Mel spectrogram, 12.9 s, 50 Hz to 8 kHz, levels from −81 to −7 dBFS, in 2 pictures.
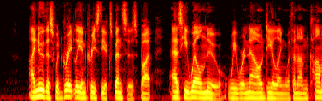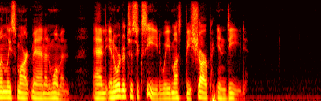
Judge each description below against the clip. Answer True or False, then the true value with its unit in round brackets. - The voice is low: True (115 Hz)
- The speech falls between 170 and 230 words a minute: False (160 wpm)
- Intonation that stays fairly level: True (2.3 semitones)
